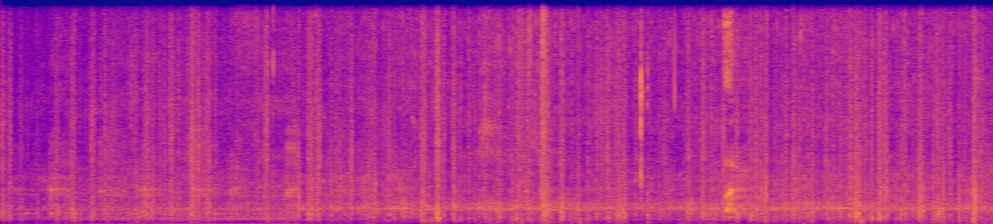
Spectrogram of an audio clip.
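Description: Outdoor ambience on a mountain road: an even rushing noise with scattered light clicks. A low hum runs under it for the first few seconds and stops abruptly.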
